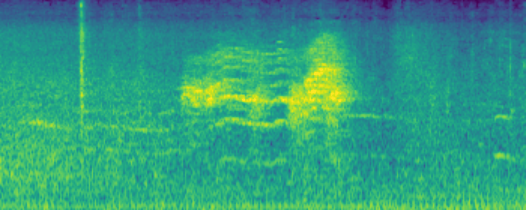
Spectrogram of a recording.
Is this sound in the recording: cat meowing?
yes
